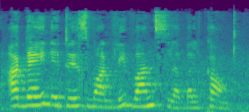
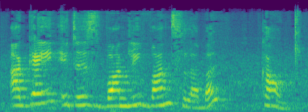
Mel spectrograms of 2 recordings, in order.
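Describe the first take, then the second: No difference in how they are said.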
